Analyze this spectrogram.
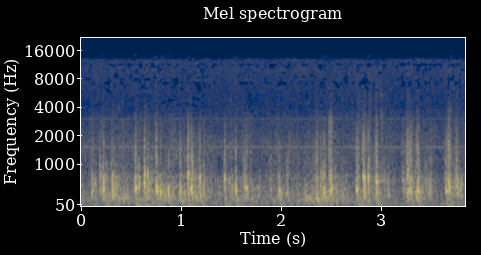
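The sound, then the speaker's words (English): Horse hooves of an approaching rider clip-clop in a steady, rapid rhythm, moderately loud, with faint wind noise underneath and no voices. “Somebody's coming.”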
